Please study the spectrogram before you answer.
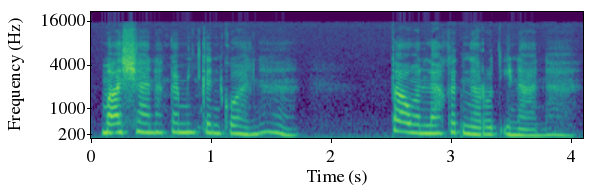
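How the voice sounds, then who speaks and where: An actress playing a kind, gentle woman who reassures a child and plans to be her stepmother. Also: a little high, moderate pace, close to an everyday voice.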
